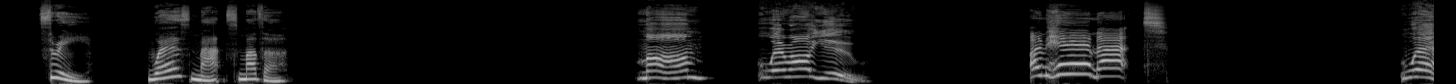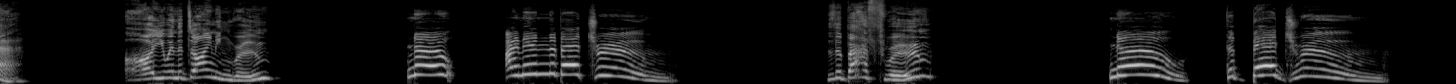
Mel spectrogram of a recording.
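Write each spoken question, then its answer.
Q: Where's Matt's mother?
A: in the bedroom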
